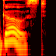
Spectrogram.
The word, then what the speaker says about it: ghost: And in ghost, the H is silent, so the G is hard.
